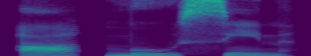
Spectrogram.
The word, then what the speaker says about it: ամուսին: Well, for husband, the word is ամուսին, which is ամուսին. And for wife, it's super simple, just keen, pronounced kin.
